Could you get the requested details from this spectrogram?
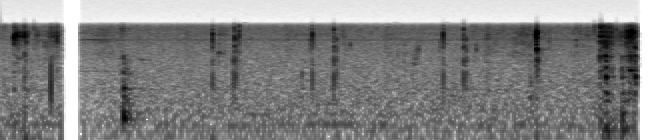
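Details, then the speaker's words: Harley Sportster inlet manifold pressure (MAP) sensor tested by sucking on its vacuum tube in a quiet room: faint, irregular mechanical clicks, so the sensor works. The bike's fault turned out to be the carburetor. "and what I'm going to do is just suck on the end of this tube here, and you'll hear it clicking, and from here it clicking mechanically, it seems like it works."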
